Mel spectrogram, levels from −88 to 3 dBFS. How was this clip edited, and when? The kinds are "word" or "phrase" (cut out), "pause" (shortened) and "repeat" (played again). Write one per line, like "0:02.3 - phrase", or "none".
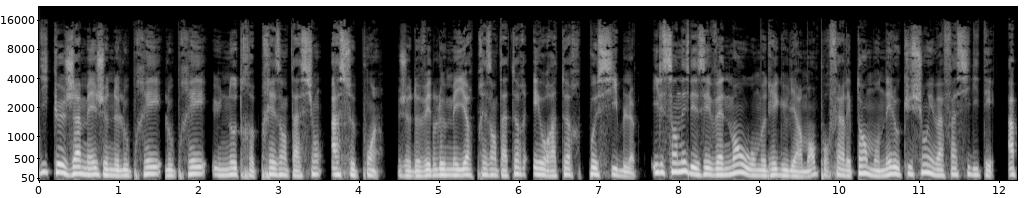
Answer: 0:01.6 - repeat
0:04.9 - word
0:07.6 - pause
0:08.1 - word
0:09.1 - word
0:10.2 - word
